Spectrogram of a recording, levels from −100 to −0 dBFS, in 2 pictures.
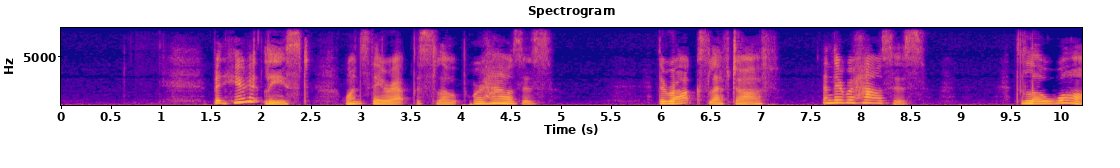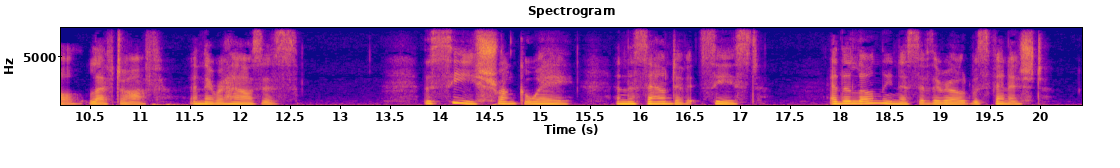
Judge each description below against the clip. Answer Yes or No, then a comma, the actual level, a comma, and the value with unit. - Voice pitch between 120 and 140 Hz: No, medium, 180 Hz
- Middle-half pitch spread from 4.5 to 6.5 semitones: Yes, average, 5.1 semitones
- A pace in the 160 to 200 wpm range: No, average, 140 wpm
